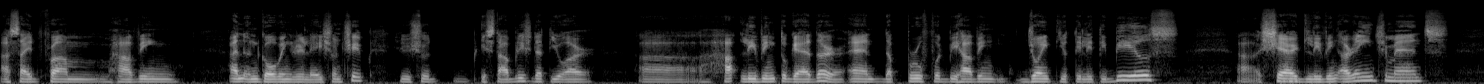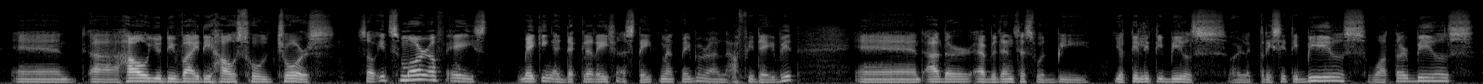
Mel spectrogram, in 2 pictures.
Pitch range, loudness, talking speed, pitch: 115-135 Hz, -27 LUFS, 130 wpm, 125 Hz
